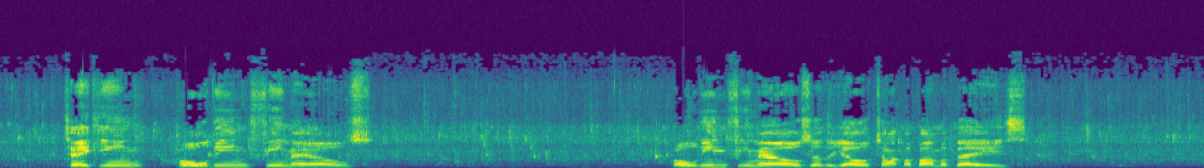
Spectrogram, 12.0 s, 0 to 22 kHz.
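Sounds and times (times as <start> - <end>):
aquarium water trickling: 0.0 - 12.0.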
